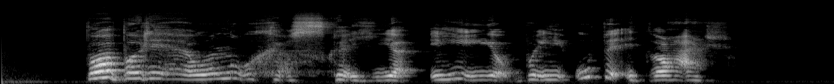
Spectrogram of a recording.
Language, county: Lithuanian, Vilnius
